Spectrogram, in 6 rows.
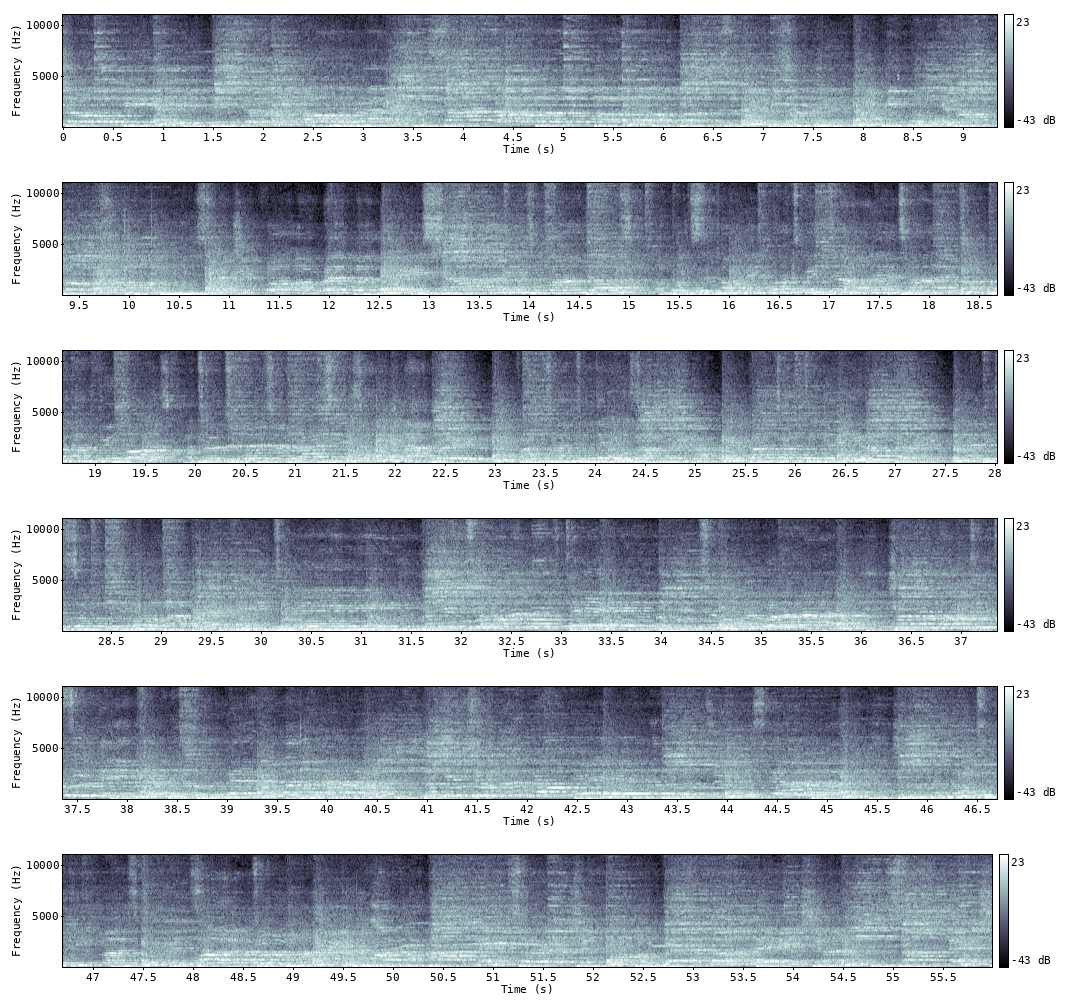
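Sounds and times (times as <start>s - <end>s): instrumental backing: 0.0s - 55.9s
person singing: 0.0s - 55.9s.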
